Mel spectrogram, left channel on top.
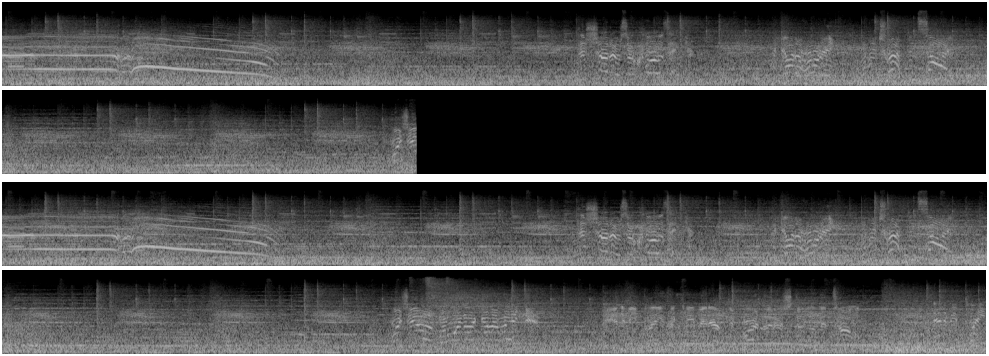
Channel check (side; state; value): left; drops out; at 14.0 s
